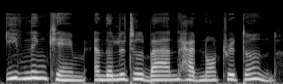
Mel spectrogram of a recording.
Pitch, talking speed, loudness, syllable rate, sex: 220 Hz, 190 wpm, -14 LUFS, 5.3 syllables/s, female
